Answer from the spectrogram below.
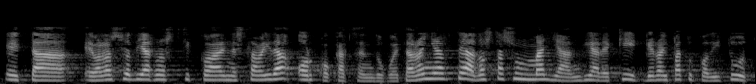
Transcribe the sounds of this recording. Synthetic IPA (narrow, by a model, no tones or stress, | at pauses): e̞t̪ae̞β̞alwasio̞ðiaɣno̞st̪iko̞aɾe̞ne̞st̪aβajðao̞ɾko̞kat͡se̞nd̪uɣ̞ue̞t̪ao̞ɾajɲaɾt̪e̞að̞o̞st̪asummaʎaːnd̪iaɾe̞kiɡe̞ɾo̞ajpat̪uko̞ð̞it̪ut̪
